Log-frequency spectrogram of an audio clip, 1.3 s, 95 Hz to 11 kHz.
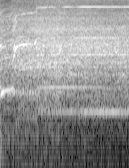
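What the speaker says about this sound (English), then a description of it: "So we got to install some M5 rib nuts." An M5 rivet nut being installed on a Ferrari 812 Superfast body kit panel: a steady, loud, high-pitched whirring tool drone holds close and constant for the whole moment, with no talk over it.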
